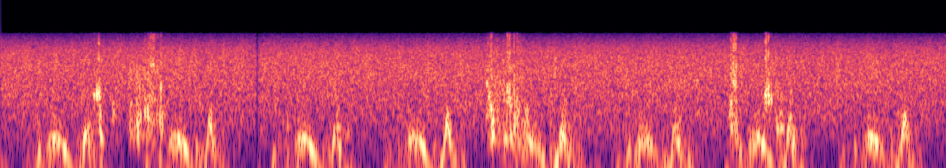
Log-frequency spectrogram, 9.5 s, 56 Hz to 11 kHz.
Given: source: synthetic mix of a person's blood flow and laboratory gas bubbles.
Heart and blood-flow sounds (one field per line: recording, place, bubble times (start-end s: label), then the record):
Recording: Doppler ultrasound of blood flow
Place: precordium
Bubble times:
0.90-1.06 s: bubbles
1.10-1.16 s: bubbles
1.27-1.72 s: bubbles
4.77-5.33 s: bubbles
7.26-7.41 s: bubbles
7.59-7.96 s: bubbles
From the record:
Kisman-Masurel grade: 223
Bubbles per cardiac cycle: several, 3 to 8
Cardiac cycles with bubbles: 10 to 50%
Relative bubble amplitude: loud (0.450 to 0.775)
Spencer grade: 2 (many but less than half of the cardiac periods contain bubble signals, singularly or in groups)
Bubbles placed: only in the low amplitude regions of the cardiac cycle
